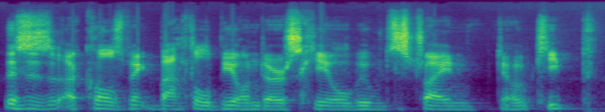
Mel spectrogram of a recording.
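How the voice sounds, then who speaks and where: A man co-hosting a film podcast, chatting casually in a hesitant, measured way. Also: medium pitch, level tone, creaky, a bit bright. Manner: hesitant, measured, laughs often. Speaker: podcast co-host. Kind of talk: casual film review chat.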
